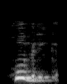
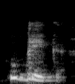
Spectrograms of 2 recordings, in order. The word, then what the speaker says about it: rubrica: você faça uma rubrica, não é rúbrica. O som dessa palavra é rubrica. Rubrica é uma palavra paroxítona, né? Ou seja, a penúltima sílaba dela que é a sílaba forte, tá?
